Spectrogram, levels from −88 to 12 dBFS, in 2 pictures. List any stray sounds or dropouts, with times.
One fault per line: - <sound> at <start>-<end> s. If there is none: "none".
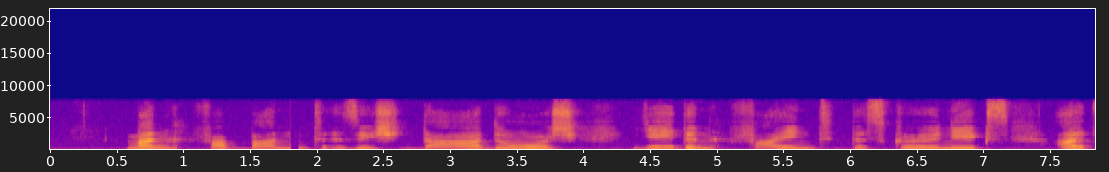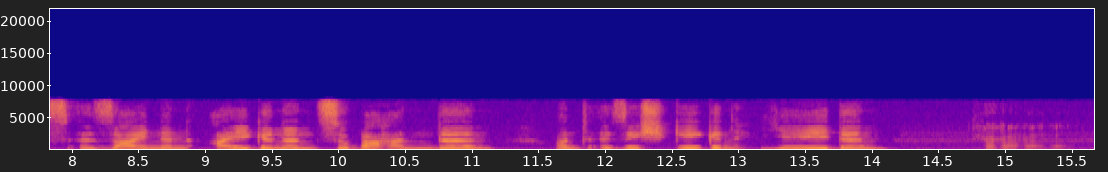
- dropout at 1.8-1.9 s
- laugh at 14.7-15.6 s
